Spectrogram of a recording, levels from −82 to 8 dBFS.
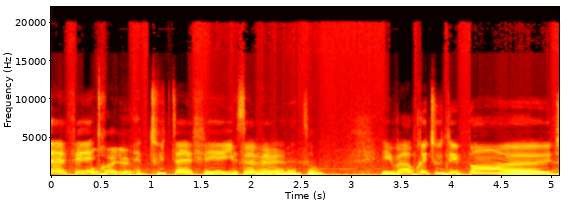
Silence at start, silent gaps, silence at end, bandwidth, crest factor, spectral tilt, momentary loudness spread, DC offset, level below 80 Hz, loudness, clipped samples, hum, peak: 0 s; none; 0 s; over 20 kHz; 10 dB; -4.5 dB/octave; 8 LU; under 0.1%; -22 dBFS; -10 LUFS; under 0.1%; none; 0 dBFS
